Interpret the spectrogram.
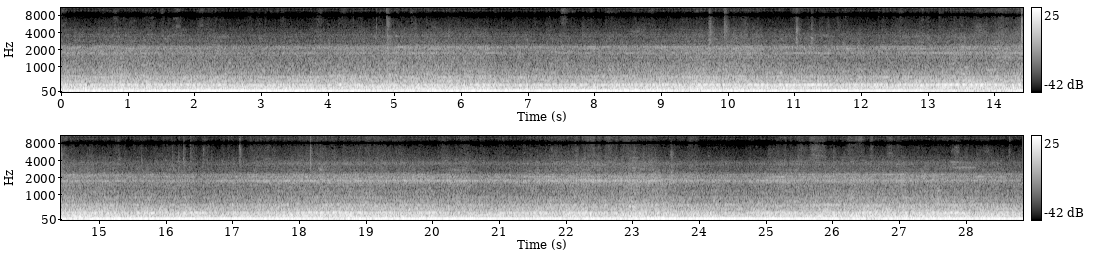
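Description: Inside a moving passenger train carriage: the steady low rumble of the train running along the track, with a constant hum over it and a few faint clicks.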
